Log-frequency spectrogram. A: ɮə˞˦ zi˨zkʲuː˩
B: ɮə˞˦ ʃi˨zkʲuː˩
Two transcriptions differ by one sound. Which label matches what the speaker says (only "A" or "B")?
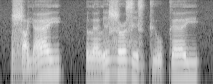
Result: A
